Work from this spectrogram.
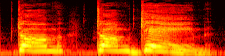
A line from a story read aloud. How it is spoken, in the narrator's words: he yelled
